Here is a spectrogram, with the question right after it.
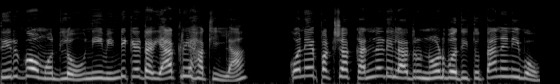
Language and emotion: Kannada, angry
